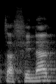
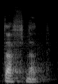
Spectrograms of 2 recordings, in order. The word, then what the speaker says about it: Tafnat: Ici, en deuxième diacritique, nous avons un schwa. Un schwa translittéré E ou silencieuse, c'est-à-dire que c'est une lettre qui ne se prononce pas. D'ailleurs, ici on ne l'a pas mise, Tafnat. Il n'y a pas de E, il n'y a pas de Tafenat, il n'y a pas de Tafinat, c'est Tafnat.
